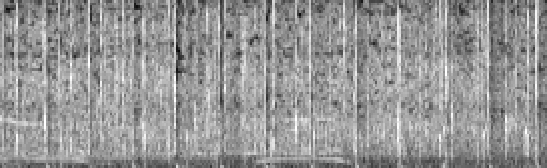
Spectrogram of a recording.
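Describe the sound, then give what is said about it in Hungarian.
A large crowd at a gathering in Budapest applauds loudly and steadily for the Hungarian police, dense clapping filling the whole stretch, with a couple of rising-and-falling whistles cutting through and scattered cheers underneath. “Egy nagy tapsot a magyar rendőröknek, akik az emberek mellett álltak.”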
